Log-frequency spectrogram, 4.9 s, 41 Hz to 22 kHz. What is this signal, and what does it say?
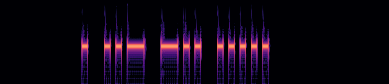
Morse code, heard as a keyed tone, about 17 wpm, 700 Hz. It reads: EUD5
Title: Four Challenging Letter-Number Combinations 17wpm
